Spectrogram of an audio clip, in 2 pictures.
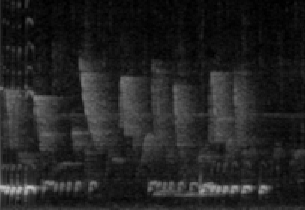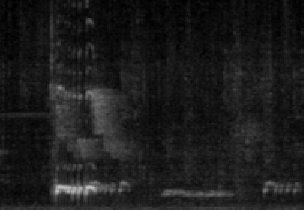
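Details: Local zebra dove used as a lure so rivals answer: repeated phrases of fast, bubbling coos, some louder and some softer, with a lower drawn-out coo between and high chirps from other birds throughout.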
